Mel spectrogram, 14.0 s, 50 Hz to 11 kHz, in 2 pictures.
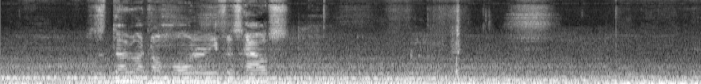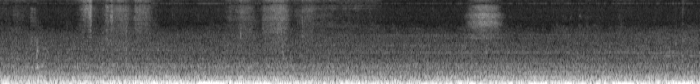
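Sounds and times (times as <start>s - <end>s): car interior road rumble: 0.0s - 14.0s.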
